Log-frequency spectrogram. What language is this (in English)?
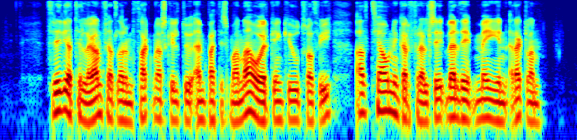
Icelandic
